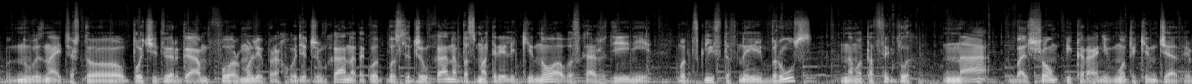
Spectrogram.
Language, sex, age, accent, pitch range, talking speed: Russian, male, 20-39, native, 80-100 Hz, 145 wpm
